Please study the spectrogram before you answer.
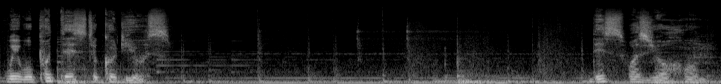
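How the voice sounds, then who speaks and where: An actor playing a stoic, loyal, foreign-born samurai warrior in a video game, speaking tersely and solemnly. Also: male voice, fairly low pitch, unhurried, natural voice. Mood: grave. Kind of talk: video game cutscene acting. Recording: loud music behind the voice. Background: music.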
